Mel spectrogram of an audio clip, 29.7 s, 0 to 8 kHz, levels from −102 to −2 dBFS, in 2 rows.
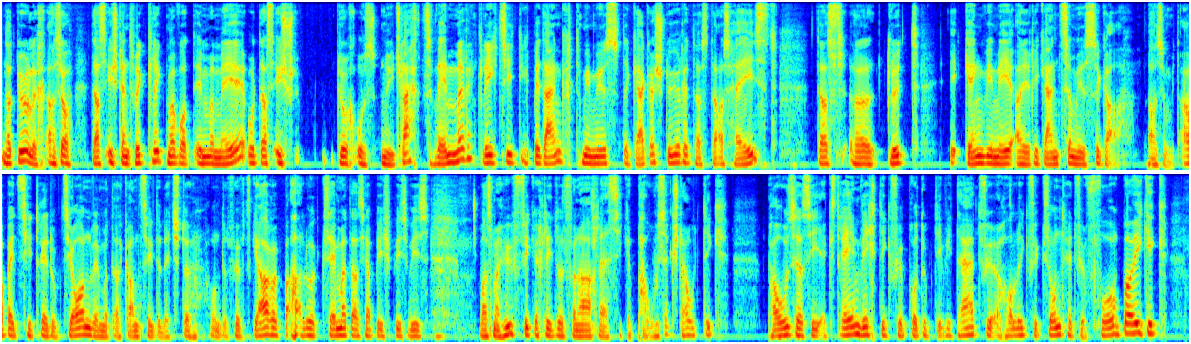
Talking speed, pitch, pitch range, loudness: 150 wpm, 120 Hz, 110-135 Hz, -17 LUFS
